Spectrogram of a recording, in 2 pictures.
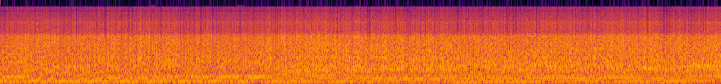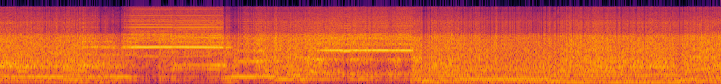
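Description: A live rock band playing loud and distorted: electric guitar held through an amp over drums, overloading the recording. Past the middle the sound thins for a couple of seconds, leaving high held guitar tones, before the full band returns.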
